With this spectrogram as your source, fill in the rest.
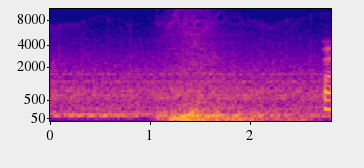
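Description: A bubble swells with a soft whoosh.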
